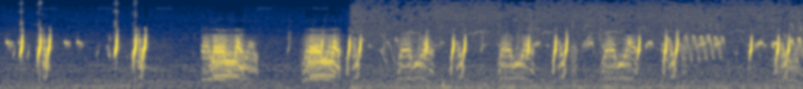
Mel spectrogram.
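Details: Quail calling, a sound used to attract quail for hunting: crisp repeated whistled notes broken by buzzy rasping bursts, with background hiss rising partway through.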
